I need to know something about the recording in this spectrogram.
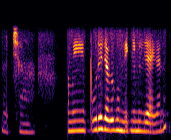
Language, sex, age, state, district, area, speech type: Hindi, female, 18-30, Madhya Pradesh, Betul, rural, conversation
